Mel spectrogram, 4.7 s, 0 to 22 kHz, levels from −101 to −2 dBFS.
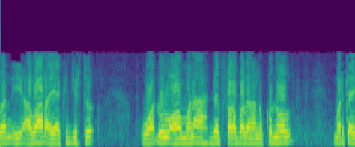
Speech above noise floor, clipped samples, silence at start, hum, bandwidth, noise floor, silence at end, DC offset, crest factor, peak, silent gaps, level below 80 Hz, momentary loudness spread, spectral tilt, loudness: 36 dB; under 0.1%; 0 s; none; 5.2 kHz; -49 dBFS; 0 s; under 0.1%; 10 dB; -4 dBFS; none; -52 dBFS; 9 LU; -13 dB/octave; -14 LUFS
